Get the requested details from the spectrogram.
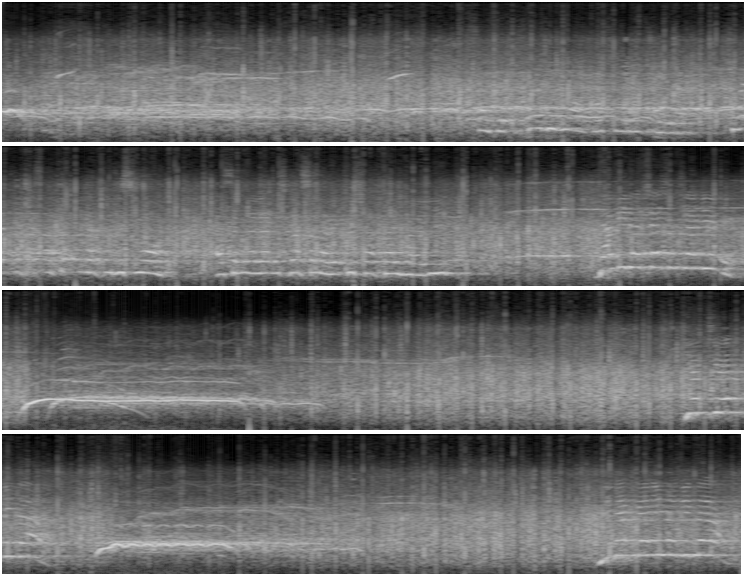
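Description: A band plays guitars, keyboards and drums through loudspeakers.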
